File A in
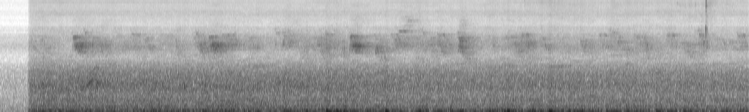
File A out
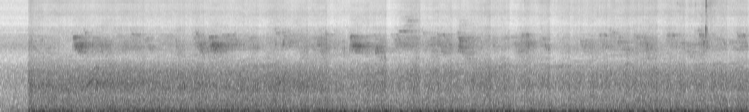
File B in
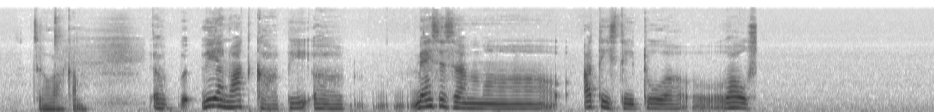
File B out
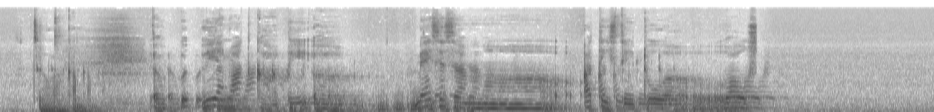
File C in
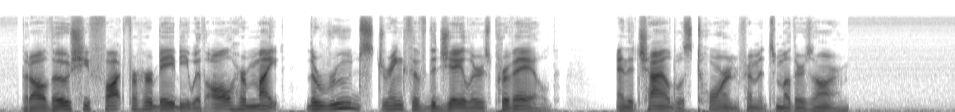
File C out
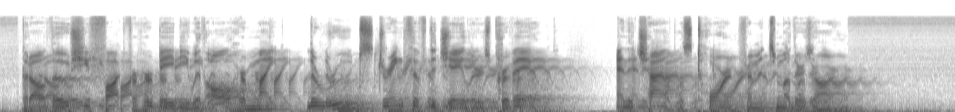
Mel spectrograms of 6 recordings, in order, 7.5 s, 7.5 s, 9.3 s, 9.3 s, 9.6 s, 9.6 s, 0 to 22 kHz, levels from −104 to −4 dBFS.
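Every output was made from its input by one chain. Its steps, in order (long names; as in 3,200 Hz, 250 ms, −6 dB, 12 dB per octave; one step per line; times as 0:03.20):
sub-octave generator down 1 octave, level +2 dB
tilt shelving filter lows −3.5 dB, about 880 Hz
downward compressor 4 to 1, threshold −43 dBFS
bucket-brigade delay 146 ms, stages 2,048, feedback 37%, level −7 dB
level +5.5 dB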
